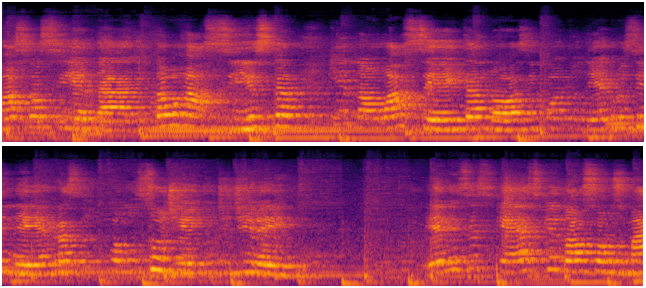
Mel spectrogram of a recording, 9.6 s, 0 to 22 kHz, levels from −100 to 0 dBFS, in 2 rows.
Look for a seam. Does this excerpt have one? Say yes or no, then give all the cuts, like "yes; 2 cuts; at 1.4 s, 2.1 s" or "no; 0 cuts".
no; 0 cuts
